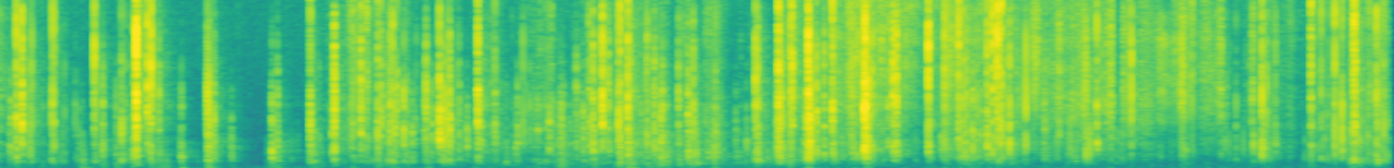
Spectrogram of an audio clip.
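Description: A large newsprint newspaper lies spread open flat on a cloth-covered table while fingertips with long painted nails turn its pages and smooth them flat. Dense, bright paper rustling and crinkling is heard, with sharp crackles and soft rubbing strokes throughout and almost no low end.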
